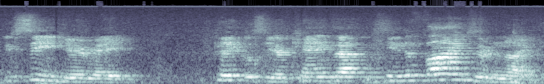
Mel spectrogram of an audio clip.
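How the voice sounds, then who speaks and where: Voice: medium pitch, animated, moderate pace, sharp tone, a little hiss or hum. A stage actor playing a folksy old sailor who sounds mock-philosophical in rustic dialect. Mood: sage. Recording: echoey hall, distant mic.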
